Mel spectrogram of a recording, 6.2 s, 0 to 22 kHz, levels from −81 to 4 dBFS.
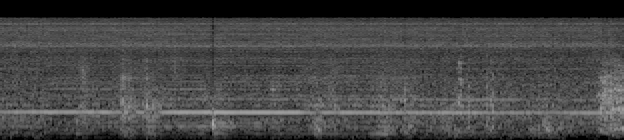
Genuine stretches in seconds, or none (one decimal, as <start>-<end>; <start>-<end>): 0.0-0.5; 4.2-6.2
